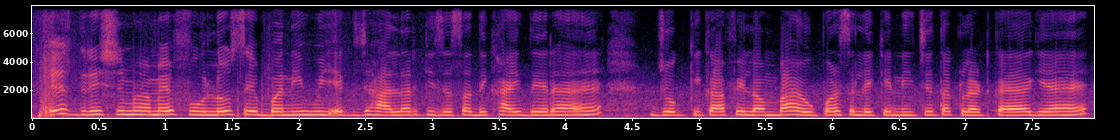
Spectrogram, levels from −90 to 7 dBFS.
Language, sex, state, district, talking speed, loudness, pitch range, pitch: Hindi, female, Jharkhand, Garhwa, 220 wpm, -12 LUFS, 230-250 Hz, 240 Hz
